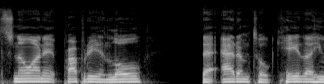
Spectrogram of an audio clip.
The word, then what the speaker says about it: Lowell: I said this is Lowell or Lowell. No, I said Lowell, but apparently it's Lowell. Like lulls, lol.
